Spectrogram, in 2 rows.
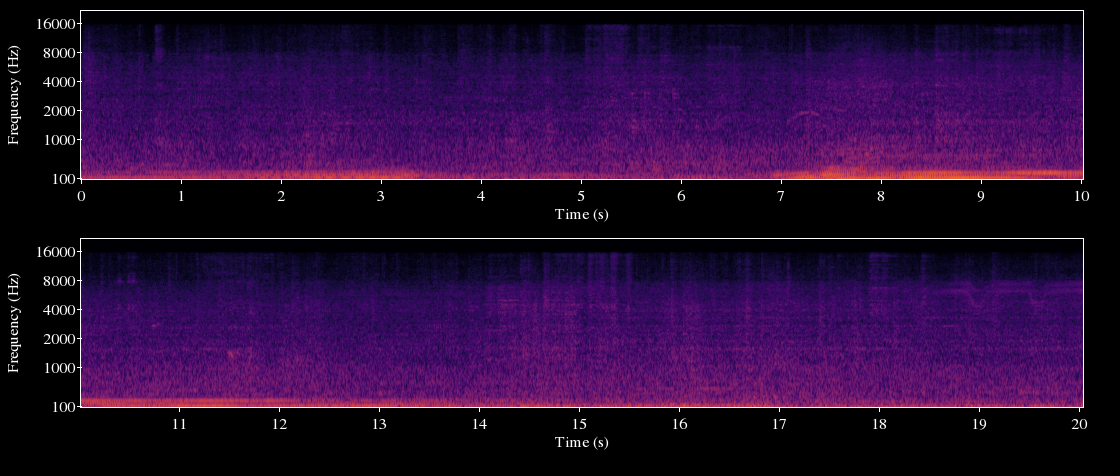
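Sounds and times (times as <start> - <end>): engine drone: 0.0 - 20.0
freight train rolling on rails: 0.0 - 20.0.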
